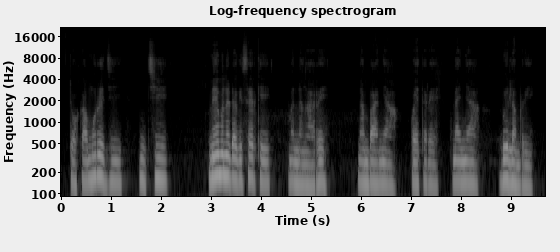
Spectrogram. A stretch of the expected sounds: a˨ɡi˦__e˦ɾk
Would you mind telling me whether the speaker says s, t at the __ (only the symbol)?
s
